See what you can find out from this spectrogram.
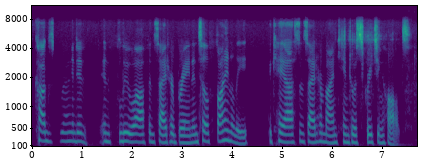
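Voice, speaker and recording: Woman narrator, fan fiction storytelling, soft dark tone, muffled home recording. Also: fairly low pitch, steady tone, a little slow, no room sound.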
